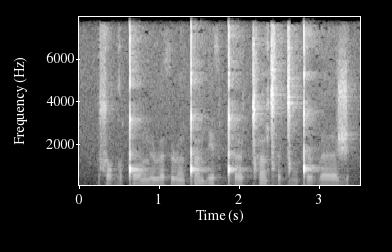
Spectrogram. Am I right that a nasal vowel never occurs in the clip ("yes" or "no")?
no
